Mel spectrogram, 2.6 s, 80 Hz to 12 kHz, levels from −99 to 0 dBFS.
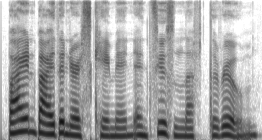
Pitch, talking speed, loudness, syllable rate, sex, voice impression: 215 Hz, 275 wpm, -17 LUFS, 5.7 syllables/s, female, feminine, slightly adult-like, soft, intellectual, calm, elegant, slightly sweet, slightly kind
